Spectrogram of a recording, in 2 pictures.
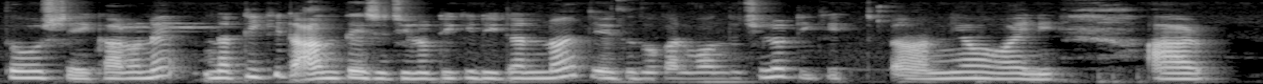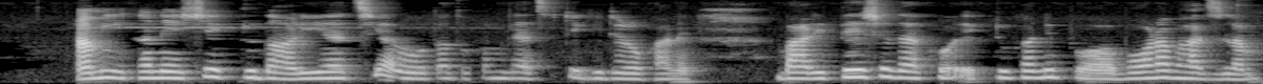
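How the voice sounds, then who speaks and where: A young woman with a hoarse voice, chatting to viewers in a casual vlog voice-over. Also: mid-range voice, fairly even intonation, quick pace, a bit bright. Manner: chatty, addresses viewers directly. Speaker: vlogger.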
